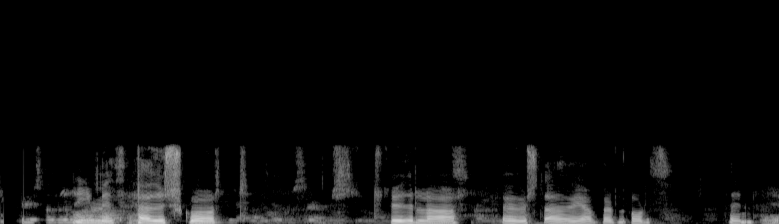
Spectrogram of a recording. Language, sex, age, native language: Icelandic, female, 15, Icelandic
